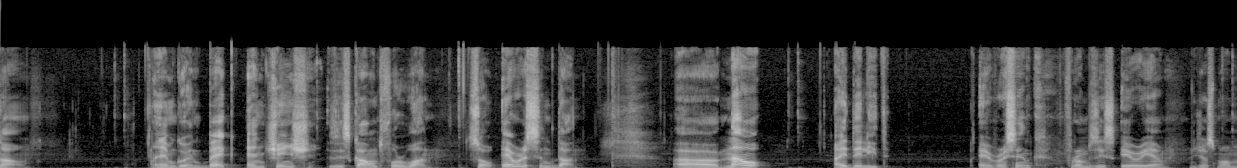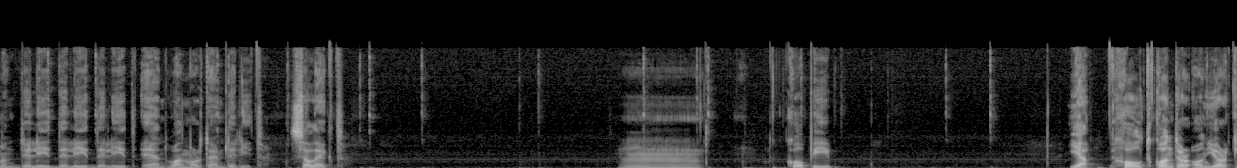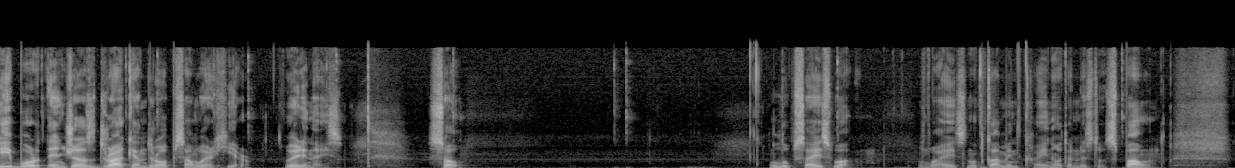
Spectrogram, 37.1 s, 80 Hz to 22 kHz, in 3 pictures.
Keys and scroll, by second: 3.6 1, 4.3 Return, 11.5 Delete, 19.9 ctrl+c, 20.4 ctrl+v, 33.5 1, 34.3 Return.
